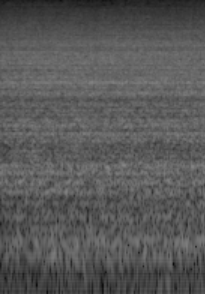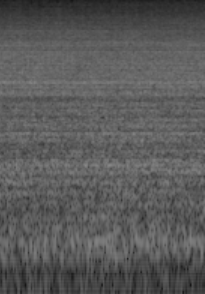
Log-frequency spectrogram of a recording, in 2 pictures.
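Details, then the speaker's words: New-home fire sprinkler system at final inspection, test release of pressure to trigger interlocked smoke alarms: loud, steady rushing hiss as gauge pressure drops; normal sprinkler pressure release. "So, let's mimic a fire sprinkler system going off. So, right now we're releasing the pressure. As you can see the gauge here is dropping in pressure."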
